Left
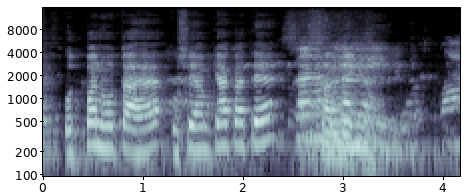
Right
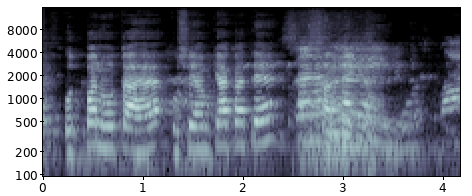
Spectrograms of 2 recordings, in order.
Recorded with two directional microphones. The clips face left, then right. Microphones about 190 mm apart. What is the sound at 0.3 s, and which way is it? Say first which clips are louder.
Speech: left 7 dB; 25° left (ahead or behind).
